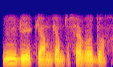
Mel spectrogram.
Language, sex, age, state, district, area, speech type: Manipuri, male, 18-30, Manipur, Chandel, rural, conversation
